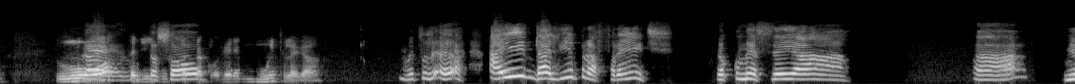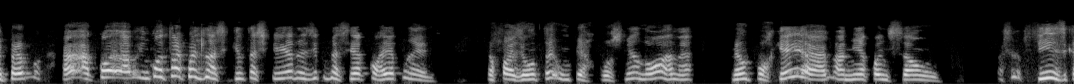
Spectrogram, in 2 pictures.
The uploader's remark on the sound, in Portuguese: Live no Instagram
